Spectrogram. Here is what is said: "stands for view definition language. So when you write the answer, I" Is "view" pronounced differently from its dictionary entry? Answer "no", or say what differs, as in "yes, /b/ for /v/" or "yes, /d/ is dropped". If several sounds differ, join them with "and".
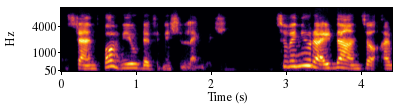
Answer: no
